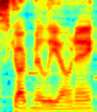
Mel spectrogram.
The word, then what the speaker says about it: Scarmiglione: cagnazo Barbara riccio rubicante I guess it's pronounced scar milione in this game but I haven't just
